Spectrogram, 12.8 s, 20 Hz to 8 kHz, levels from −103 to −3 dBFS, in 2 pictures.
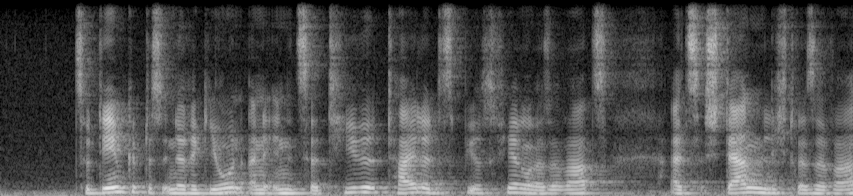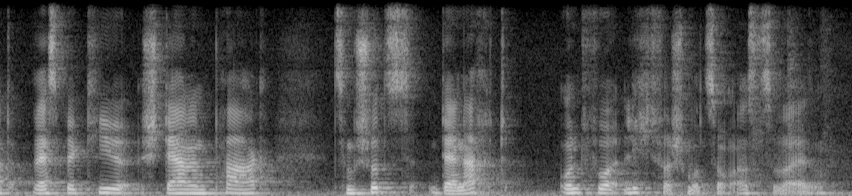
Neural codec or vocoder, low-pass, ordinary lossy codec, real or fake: none; none; none; real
